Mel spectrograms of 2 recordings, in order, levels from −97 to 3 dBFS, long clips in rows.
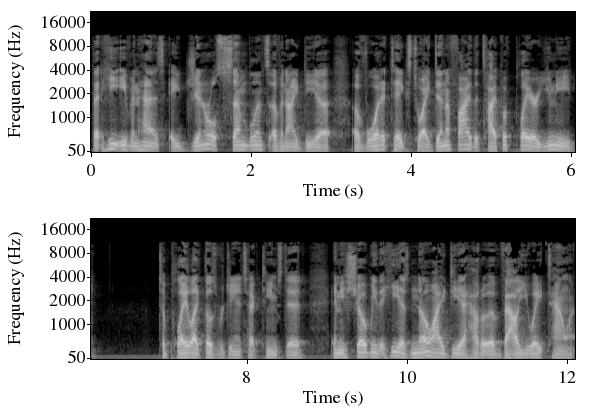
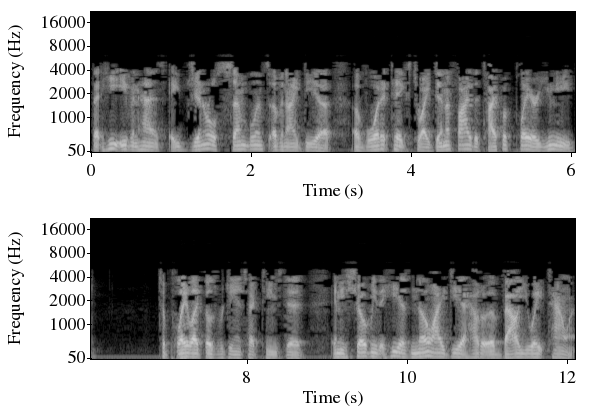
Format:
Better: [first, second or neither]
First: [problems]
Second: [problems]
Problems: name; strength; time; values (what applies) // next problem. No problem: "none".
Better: first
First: garbled, watery; slightly; nothing above 10.5 kHz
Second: garbled, watery; badly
